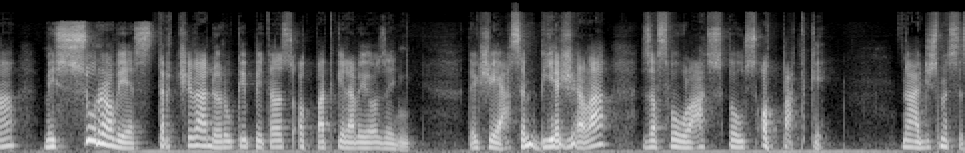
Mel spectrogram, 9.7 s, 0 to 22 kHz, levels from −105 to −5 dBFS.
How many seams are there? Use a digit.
0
